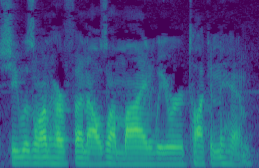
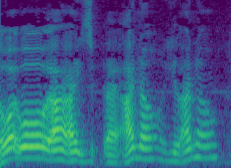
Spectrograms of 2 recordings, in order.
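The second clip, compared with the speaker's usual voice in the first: higher, stumbling over his words; flustered stammer; 8 semitones higher, 4 dB louder than usual. Retold or imitated. Pastor caught off guard by the wife, flustered. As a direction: play a pastor thrown off balance.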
